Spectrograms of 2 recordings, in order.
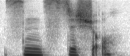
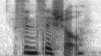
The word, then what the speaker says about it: syncytial: And I hope you're going to tell me how to pronounce syncytial. – Syncytial. Yep, syncytial. You got it.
